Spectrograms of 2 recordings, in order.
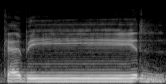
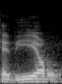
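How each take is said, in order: First: The final r is light and thin. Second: The final r is heavy and thick. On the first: The speaker calls it right. "ra-nya tipis" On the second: The speaker calls it wrong. "bukan kabir"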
